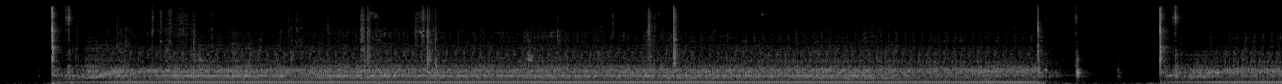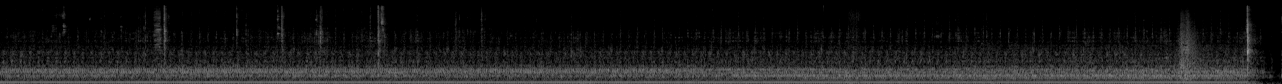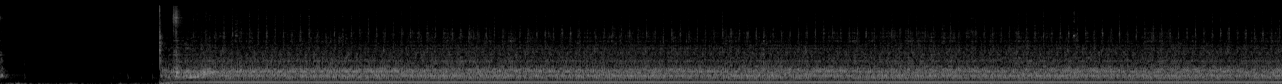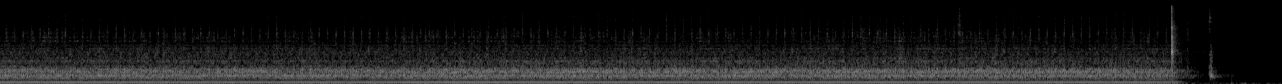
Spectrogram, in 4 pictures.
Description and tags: Switch on and switch off Super8 Meopta projector.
